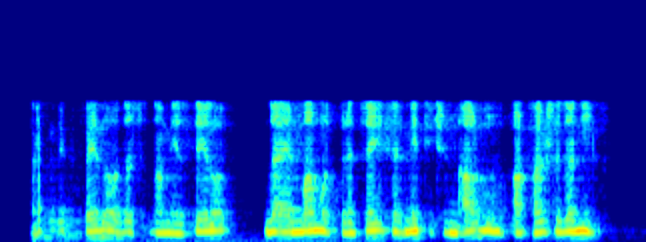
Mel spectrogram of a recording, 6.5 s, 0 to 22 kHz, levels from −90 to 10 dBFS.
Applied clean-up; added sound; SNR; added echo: neural mask model DeepFilterNet 3.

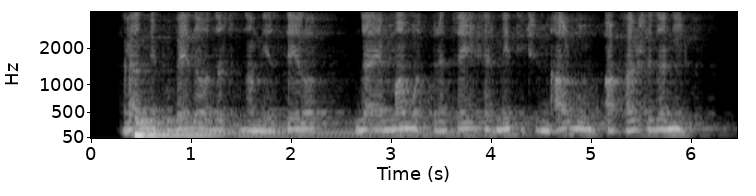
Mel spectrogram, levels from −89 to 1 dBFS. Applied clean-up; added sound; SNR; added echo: none; Bowed string instrument; -3 dB; reverberation time 0.9 s.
